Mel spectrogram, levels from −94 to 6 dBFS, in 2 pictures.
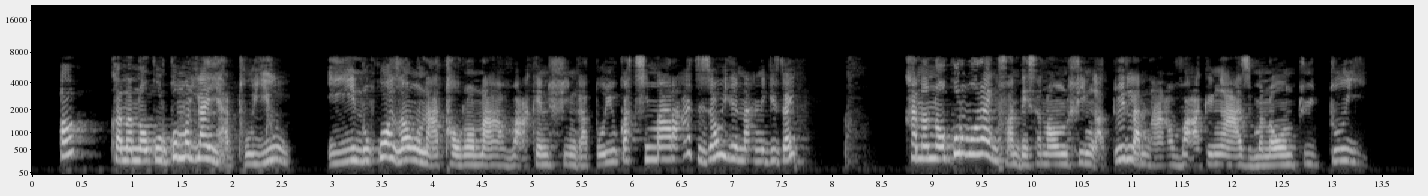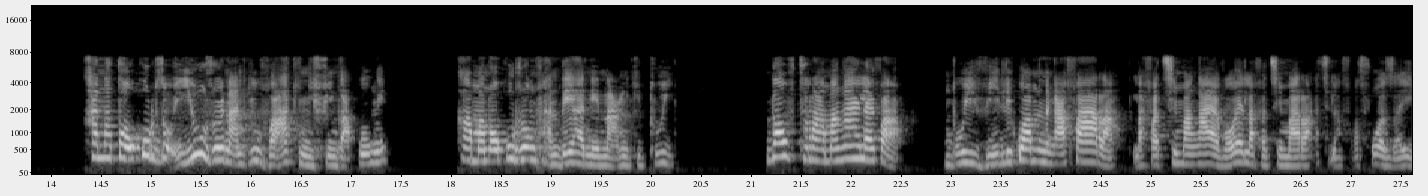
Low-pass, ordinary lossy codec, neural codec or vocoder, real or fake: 7.2 kHz; none; none; real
